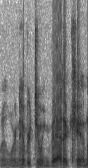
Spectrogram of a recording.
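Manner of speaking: muttering under breath. Acting out a grumble after waking on someone's back: muttering under breath. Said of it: "mutter under my breath".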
